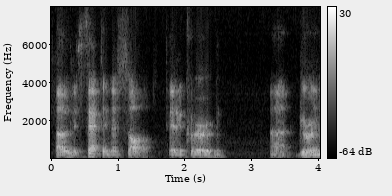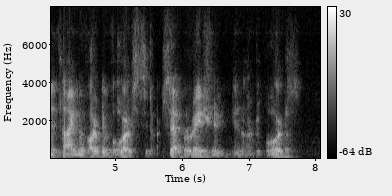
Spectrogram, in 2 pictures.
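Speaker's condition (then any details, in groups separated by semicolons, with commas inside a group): Parkinson's disease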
